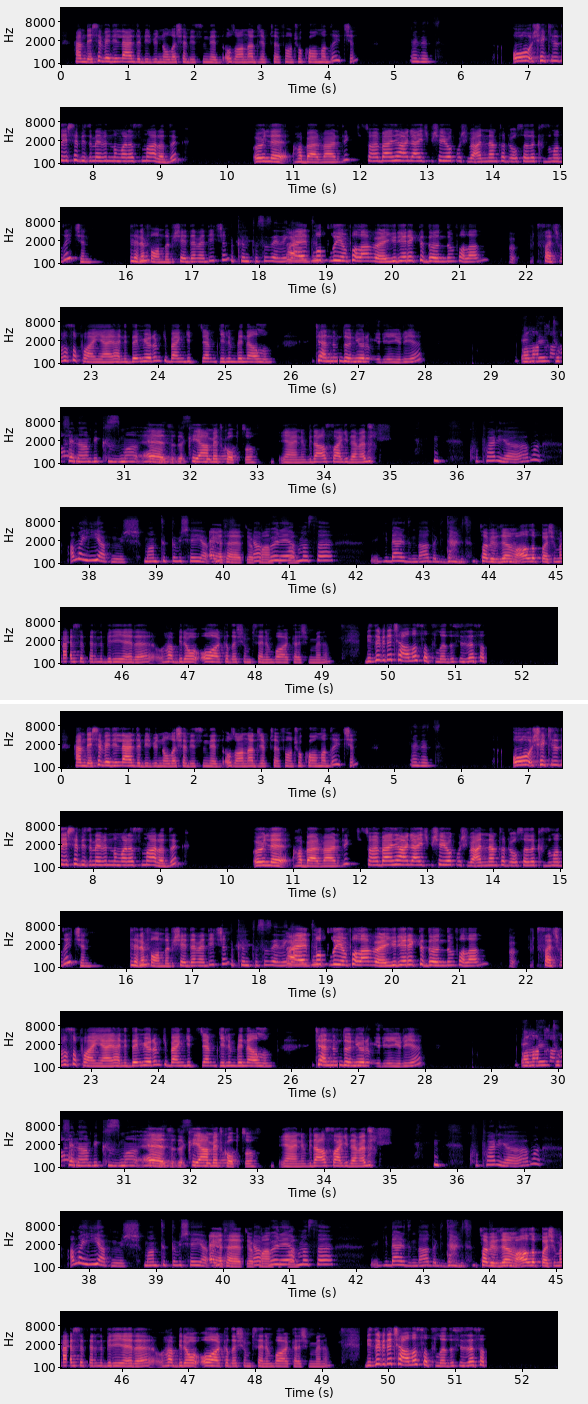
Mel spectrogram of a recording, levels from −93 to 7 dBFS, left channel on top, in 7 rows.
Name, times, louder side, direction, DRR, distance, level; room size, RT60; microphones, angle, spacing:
voice 1, 0.2-4.4 6.8-9.3 10.4-15.6 16.1-17.6 18.4-21.4 21.7-21.8 22.2-25.7 26.4-28.0 29.4-30.2 31.3-33.0 33.3-35.0 39.8-41.1 43.9-49.1 49.4-51.5, right 4 dB, 45° right, 1.1 m, -31 dB
voice 2, 5.2-5.6 16.1-16.4 17.7-18.9 26.8-27.1 29.4-32.7 35.6-37.3 37.7-40.0 40.4-41.7 42.2-43.7 44.2-44.5 51.1-51.2, right 2 dB, 20° right, 0.8 m, -36 dB
head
